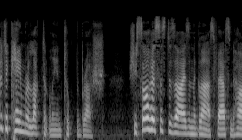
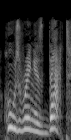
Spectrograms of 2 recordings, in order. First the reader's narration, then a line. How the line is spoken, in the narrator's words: cried passionately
